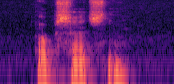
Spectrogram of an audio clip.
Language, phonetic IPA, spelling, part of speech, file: Polish, [pɔˈpʃɛt͡ʃnɨ], poprzeczny, adjective, LL-Q809 (pol)-poprzeczny.wav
